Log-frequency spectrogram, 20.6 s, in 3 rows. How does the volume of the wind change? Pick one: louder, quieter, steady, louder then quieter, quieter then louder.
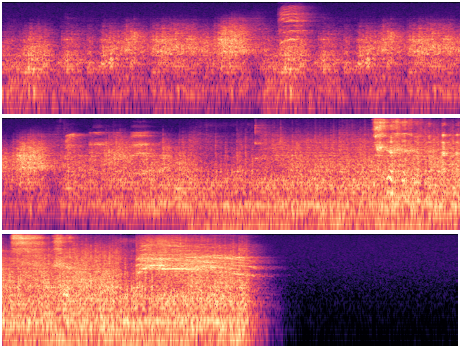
louder.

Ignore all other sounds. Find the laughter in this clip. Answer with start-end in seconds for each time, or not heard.
12.4-14.8.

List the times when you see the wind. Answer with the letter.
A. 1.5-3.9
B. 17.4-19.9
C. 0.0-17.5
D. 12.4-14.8
C.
